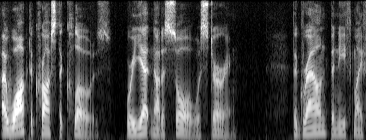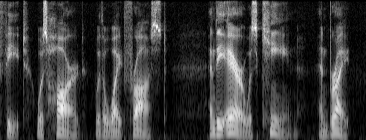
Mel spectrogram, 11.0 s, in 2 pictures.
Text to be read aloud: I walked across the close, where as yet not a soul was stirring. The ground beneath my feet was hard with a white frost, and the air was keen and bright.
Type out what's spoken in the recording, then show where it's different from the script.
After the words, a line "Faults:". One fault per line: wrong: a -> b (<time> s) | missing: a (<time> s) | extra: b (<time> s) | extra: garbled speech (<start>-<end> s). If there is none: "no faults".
I walked across the close, where yet not a soul was stirring. The ground beneath my feet was hard with a white frost, and the air was keen and bright.
Faults:
missing: as (2.0 s)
